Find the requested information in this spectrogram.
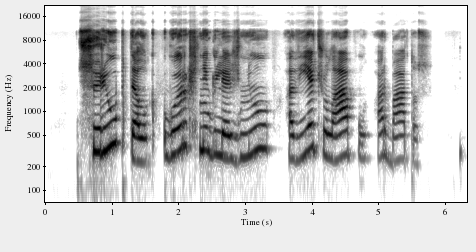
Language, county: Lithuanian, Klaipėda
